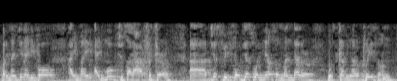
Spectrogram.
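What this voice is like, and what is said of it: Zambian accent. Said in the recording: “she has an accent... I'm originally from a country in Africa called Zambia”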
